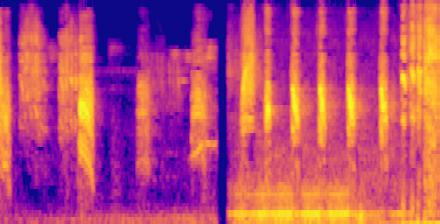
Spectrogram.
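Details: Long-tailed shrike singing 'tembakan maut' (deadly shots): harsh, squawky notes and short downslurred chips in uneven bursts, then a quick series of sharp clipped notes over a low steady hum.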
